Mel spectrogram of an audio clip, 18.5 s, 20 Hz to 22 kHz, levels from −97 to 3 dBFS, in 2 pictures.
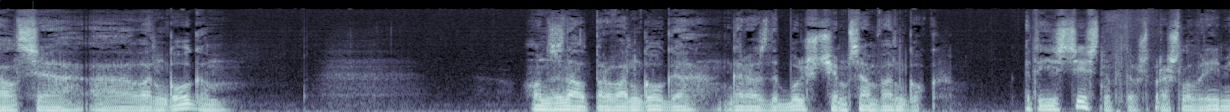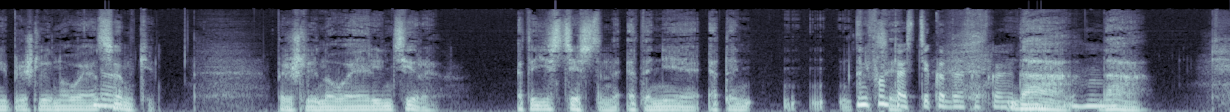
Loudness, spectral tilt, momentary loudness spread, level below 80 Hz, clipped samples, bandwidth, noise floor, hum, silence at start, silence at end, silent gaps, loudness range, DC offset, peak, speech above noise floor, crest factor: -15 LUFS; -4.5 dB/octave; 15 LU; -24 dBFS; under 0.1%; 16.5 kHz; -48 dBFS; none; 0 s; 0 s; none; 4 LU; under 0.1%; 0 dBFS; 33 dB; 16 dB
